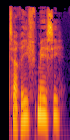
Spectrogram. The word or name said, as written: tarifmæssig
